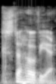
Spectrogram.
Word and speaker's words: Stachowiak: Super excited about Stachowiak. I'm pronouncing that correctly? Right? Stachowiak, that's right.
